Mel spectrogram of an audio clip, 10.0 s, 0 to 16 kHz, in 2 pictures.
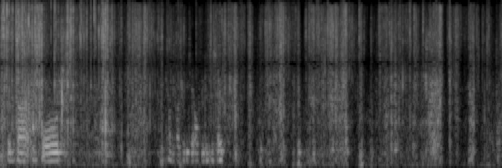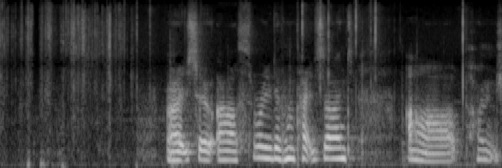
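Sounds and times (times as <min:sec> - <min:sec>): foil wrappers crinkling: 0:00.0 - 0:06.5, 0:08.0 - 0:09.0.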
